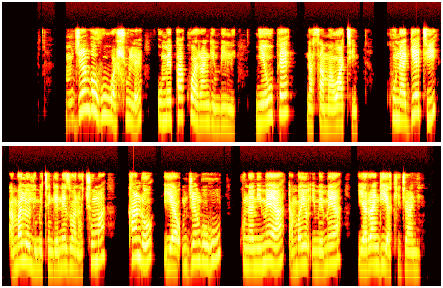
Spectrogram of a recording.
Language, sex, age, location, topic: Swahili, female, 25-35, Mombasa, government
